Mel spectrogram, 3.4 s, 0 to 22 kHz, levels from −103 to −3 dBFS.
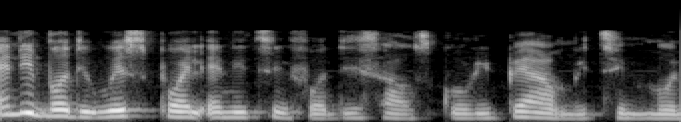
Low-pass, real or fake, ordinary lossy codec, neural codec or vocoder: none; fake; none; codec, 16 kHz, 8 kbps, FunCodec, trained on LibriTTS, 25 frames a second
